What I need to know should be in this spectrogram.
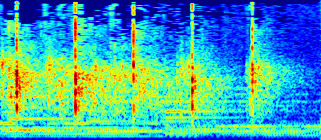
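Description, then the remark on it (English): Sparse, evenly spaced hand claps, about two per second, sound thin and half-hearted from a church audience during a service, over a steady sustained chord of instrumental music that shifts pitch midway. “I thought you were clapping for me with that very weak clap.”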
